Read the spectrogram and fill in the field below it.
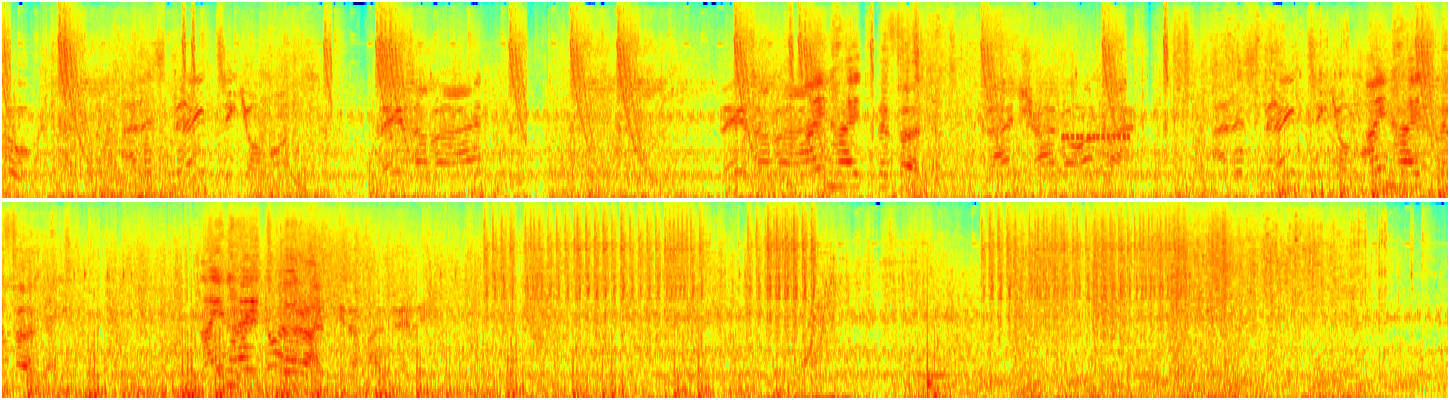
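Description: Weapons fire and zap in rapid bursts.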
